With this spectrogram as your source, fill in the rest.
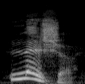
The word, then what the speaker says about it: leisure: activities it's a noun with the stress on leisure and look at the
